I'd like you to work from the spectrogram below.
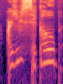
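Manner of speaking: high, soft anxious question; ask, hushed and afraid; worried. Acted. Frightened girl checks on brother.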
